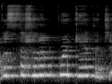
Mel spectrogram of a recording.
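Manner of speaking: loud, high, insistent questioning; retold agitated mother. Mother questioning her crying daughter on the phone, agitated and insistent. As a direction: demand an answer as a worried, rattled mother. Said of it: "Ela começou a ficar nervosa".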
